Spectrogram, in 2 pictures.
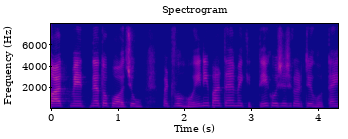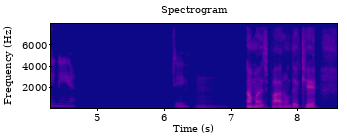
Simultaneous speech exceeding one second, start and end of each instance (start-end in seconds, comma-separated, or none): none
